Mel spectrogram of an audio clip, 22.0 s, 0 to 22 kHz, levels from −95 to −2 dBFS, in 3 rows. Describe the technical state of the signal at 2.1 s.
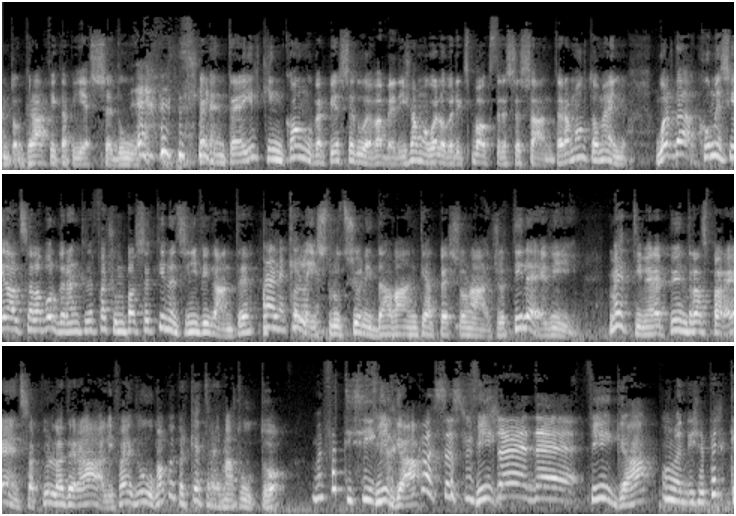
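At 2.07 to 2.09 s the playback makes a skip ahead: roughly 0.7 s of sound never arrives at the listener. The audio was dropped in transit or discarded because later audio was already queued, and the two sides are butted together with no fill. Unlike a dropout or concealed packet loss, there is no silence, fade or smeared patch; the sound simply resumes further along, so the listener hears an abrupt jump in continuity rather than a hole.

From 2.17 to 4.60 s a jitter buffer speed-up follows. The receiver still held more audio than it wanted and trimmed short pitch-period-sized pieces again and again, discarding around a fifth of a second in total. The sound runs at about 108% of normal rate while its pitch stays put, giving a rushed, slightly compressed feel. That fixed pitch distinguishes it from a resampling or clock-drift speed change, which would raise the pitch along with the tempo.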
